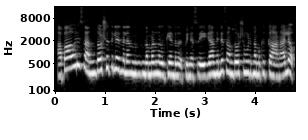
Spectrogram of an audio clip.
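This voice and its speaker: Give me a woman playing a caring elder brother from a family drama, speaking gently and reassuringly. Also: high voice, quick pace, lightly acted. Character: middle-aged man, caring elder brother.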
